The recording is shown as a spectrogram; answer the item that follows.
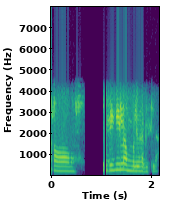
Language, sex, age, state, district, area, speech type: Assamese, female, 30-45, Assam, Lakhimpur, rural, conversation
